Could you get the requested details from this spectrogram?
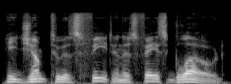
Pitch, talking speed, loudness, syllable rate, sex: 105 Hz, 235 wpm, -17 LUFS, 5.1 syllables/s, male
